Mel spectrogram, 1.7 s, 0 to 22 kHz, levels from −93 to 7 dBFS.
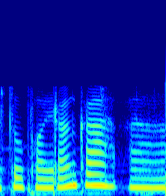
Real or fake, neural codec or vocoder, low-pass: real; none; 3.6 kHz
